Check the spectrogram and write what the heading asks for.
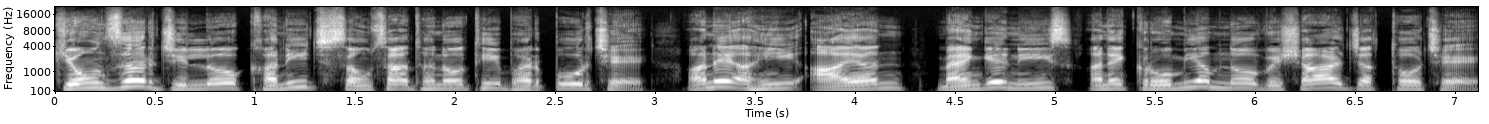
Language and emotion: Gujarati, neutral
